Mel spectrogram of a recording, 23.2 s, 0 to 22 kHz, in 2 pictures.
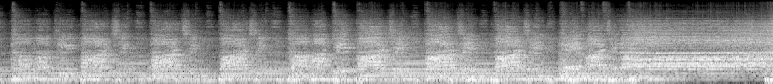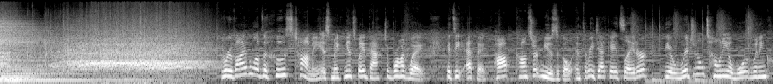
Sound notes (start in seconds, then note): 11.2 cheers, applause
